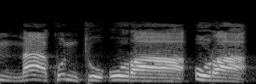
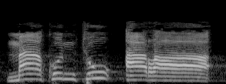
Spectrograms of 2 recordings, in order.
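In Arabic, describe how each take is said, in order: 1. الحركة الأولى في الفعل هي u. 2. الحركة الأولى في الفعل هي a. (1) "بضم الهمز، أي أظن أو أعلم" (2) "من الرؤية، أي ما كنت أشاهد"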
